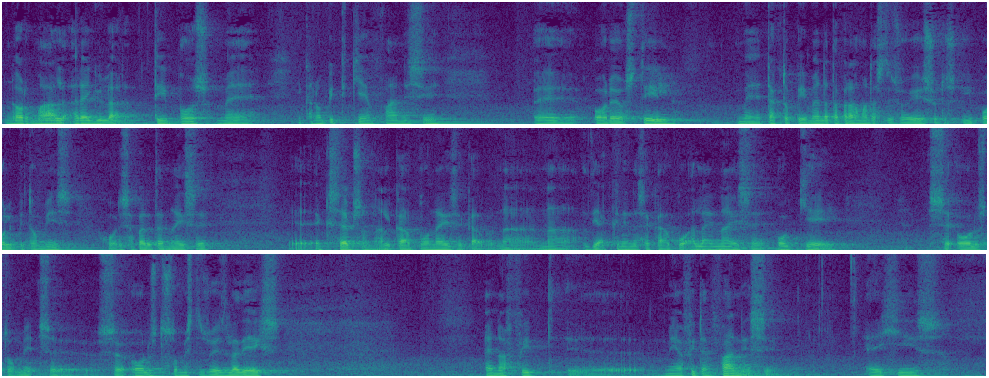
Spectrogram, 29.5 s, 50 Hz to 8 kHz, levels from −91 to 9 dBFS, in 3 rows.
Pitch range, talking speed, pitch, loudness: 95-105 Hz, 115 wpm, 100 Hz, -27 LUFS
